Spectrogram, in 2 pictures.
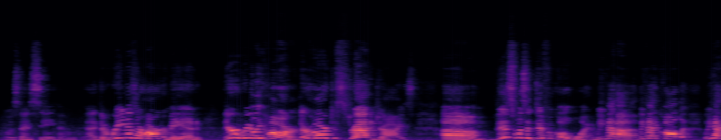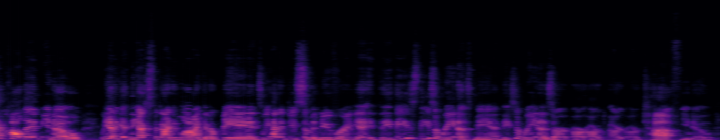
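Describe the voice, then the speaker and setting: A woman's voice: high-pitched, very animated, quick pace, hardly any pauses, sharp tone, slight background noise. A woman livestreaming casual true-crime commentary in a blunt, opinionated, emphatic way, as the host addressing her viewers.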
